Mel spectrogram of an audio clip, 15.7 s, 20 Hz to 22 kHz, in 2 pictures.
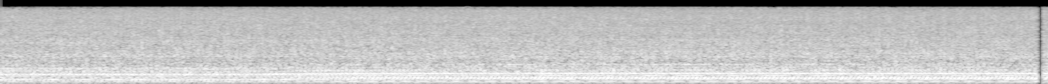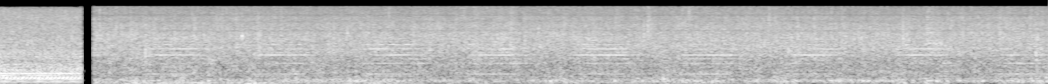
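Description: Airboat engine and propeller running steadily at high power, blasting wind of around 85–90 mph, its pitch rising slightly a couple of seconds in. It cuts off abruptly about halfway through, giving way to a steady rushing noise with a faint beep repeating about twice a second.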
